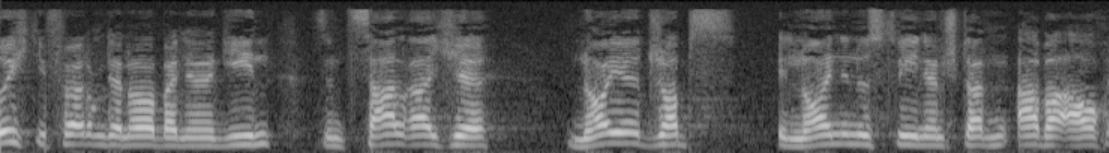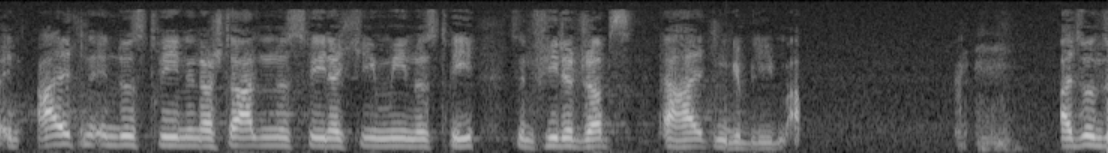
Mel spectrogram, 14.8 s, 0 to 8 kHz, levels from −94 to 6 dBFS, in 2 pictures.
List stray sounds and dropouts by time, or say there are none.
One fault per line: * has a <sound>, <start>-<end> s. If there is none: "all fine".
* has a throat clearing, 13.7-14.3 s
